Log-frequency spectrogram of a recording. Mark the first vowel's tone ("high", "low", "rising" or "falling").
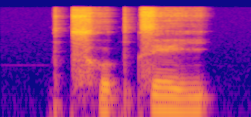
low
